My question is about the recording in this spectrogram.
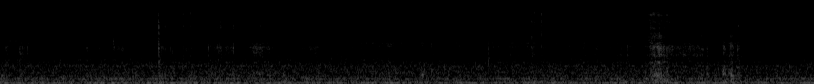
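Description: Faint scratching of a freshly sharpened folding-knife edge pushed into a hanging sheet of paper towel, with a few light ticks over near-quiet room tone.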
